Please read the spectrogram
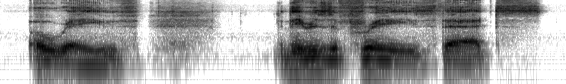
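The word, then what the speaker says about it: ערב: So today's topic is one word that stems from the Bible and that's the word o rave. O rave. It's spelled iron reet o rave.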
